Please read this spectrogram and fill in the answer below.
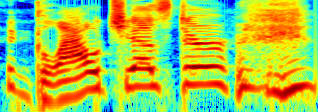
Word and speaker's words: Gloucester: and a lot of them have words that are not pronounced how they're spelled. Sure. Just straight up. Oh, you mean Worcester and Gloucester? Yeah. Gloucester.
